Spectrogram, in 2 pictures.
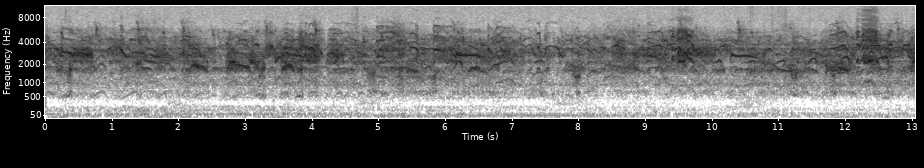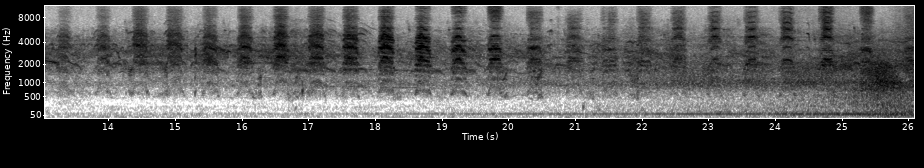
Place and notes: Smogulec, Zamczysko - bird island
hundreds of birds live on the artificial water reservoirs build for farming fish. On the reservoir in front of me was a little island, covered with shouting birds. After a few minutes a few of them flew towards me and started circling over me. A housing estate to the left, a car leaving, man working his grinder. (roland r-07)
powiat wągrowiecki, wielkopolskie, RP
